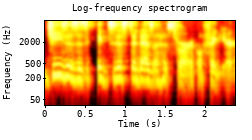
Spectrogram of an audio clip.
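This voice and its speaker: A woman speaks with a US Midwestern accent. Her voice is somewhat breathy. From Iowa, US Midwest. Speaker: author and speaker. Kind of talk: interview.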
